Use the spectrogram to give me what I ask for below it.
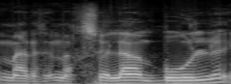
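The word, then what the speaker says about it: Marcellin Boule: La siguiente, el gran poblador de la galería, por decirlo así, fue Marcelin Bull, y lo pronuncia a la francesa, algo como el par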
